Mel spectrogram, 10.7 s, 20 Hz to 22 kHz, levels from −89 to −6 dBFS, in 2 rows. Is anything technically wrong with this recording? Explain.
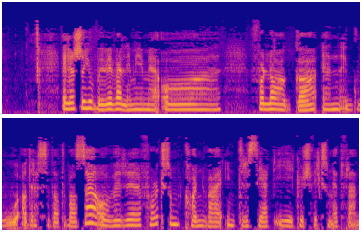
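Yes. Throughout, the speech sounds watery and swirly, with nothing above 11.5 kHz, pointing to heavy MP3 compression at a bitrate likely near 32 kbps, zeroing weak frequency lines. From 8.91 to 8.93 s, a short hiss runs about 21 ms ahead of an attack. That is pre-echo, where block-spread quantisation noise leaks before the onset.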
